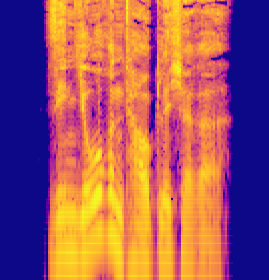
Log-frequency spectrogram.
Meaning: inflection of seniorentauglich: 1. strong/mixed nominative/accusative feminine singular comparative degree 2. strong nominative/accusative plural comparative degree
- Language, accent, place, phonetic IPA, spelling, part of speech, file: German, Germany, Berlin, [zeˈni̯oːʁənˌtaʊ̯klɪçəʁə], seniorentauglichere, adjective, De-seniorentauglichere.ogg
